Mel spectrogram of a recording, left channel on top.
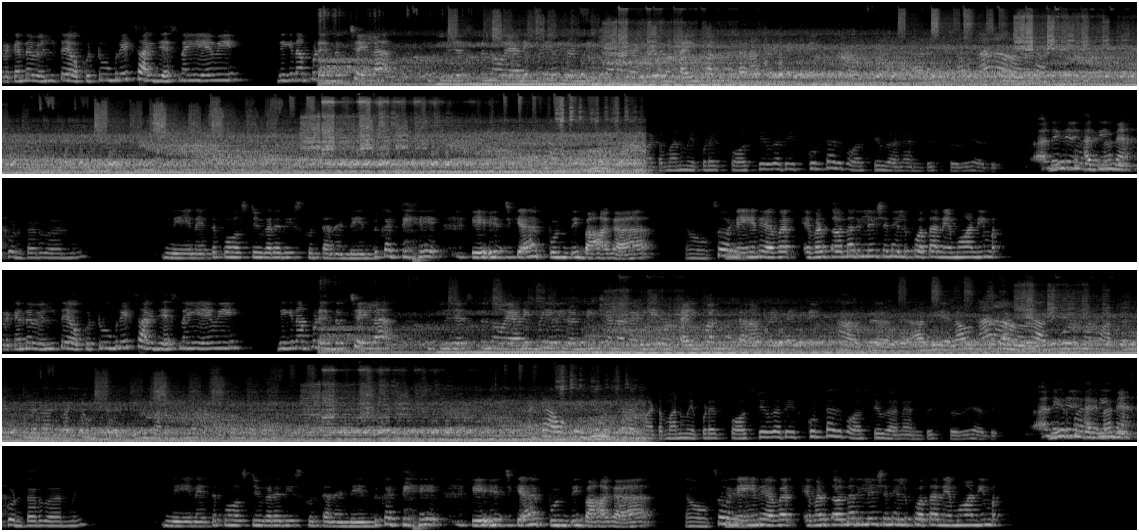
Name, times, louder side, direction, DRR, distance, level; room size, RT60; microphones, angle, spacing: voice 1, 0.0-2.4 2.8-4.0 4.2-8.2 9.8-10.4 16.9-17.4 21.6-22.7 24.3-29.2 29.9-32.6, equal, 25° left, 1.2 m, -31 dB
sound 1, 3.1-17.8, left 3 dB, 45° left, 0.6 m, -28 dB
sound 2, 5.8-10.9, equal, 20° right, 0.8 m, -34 dB
voice 2, 8.3-16.0 16.6-21.3 21.8-23.6 29.5-30.3, right 5 dB, 35° right, 0.3 m, -35 dB
9.0 x 6.3 x 2.5 m
head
